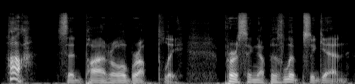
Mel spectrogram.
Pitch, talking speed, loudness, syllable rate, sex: 95 Hz, 150 wpm, -21 LUFS, 5.3 syllables/s, male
